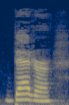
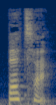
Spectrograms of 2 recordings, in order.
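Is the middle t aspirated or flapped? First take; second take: flapped; aspirated. First: The middle t is a quick flap. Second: The middle t is strongly aspirated. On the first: "美式发法是 better, 中间的这个 t 的发音呢，是发 flap t" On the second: "英音发法是 better, 中间的这个 t 呢，我们要爆破送气"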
